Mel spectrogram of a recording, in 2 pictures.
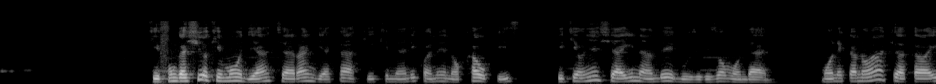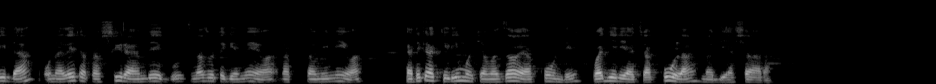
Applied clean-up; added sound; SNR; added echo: none; none; none; none.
